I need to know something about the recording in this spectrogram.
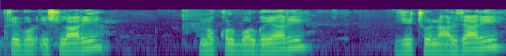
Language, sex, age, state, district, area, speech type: Bodo, male, 45-60, Assam, Chirang, rural, spontaneous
